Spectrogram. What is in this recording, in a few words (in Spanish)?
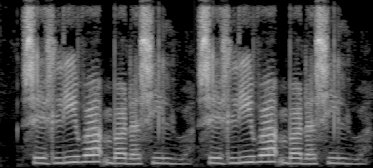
feliz ruso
